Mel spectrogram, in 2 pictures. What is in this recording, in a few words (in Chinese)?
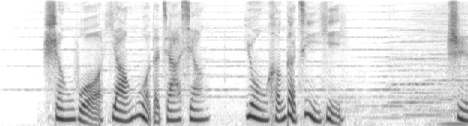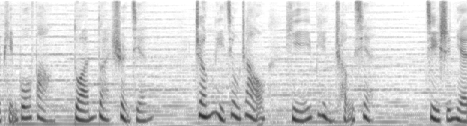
女-记录片 家乡回忆-深情知性; 百变女王; 舒缓抒情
